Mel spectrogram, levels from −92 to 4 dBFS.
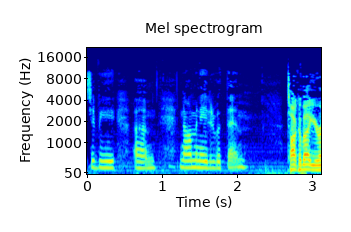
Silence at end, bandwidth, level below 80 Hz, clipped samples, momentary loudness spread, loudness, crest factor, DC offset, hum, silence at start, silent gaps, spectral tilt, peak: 0 s; 12.5 kHz; -56 dBFS; under 0.1%; 18 LU; -31 LUFS; 20 dB; under 0.1%; none; 0 s; none; -5.5 dB/octave; -12 dBFS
